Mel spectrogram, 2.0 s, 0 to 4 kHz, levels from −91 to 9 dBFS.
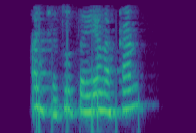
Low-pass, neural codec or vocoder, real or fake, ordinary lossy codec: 3.6 kHz; none; real; MP3, 24 kbps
